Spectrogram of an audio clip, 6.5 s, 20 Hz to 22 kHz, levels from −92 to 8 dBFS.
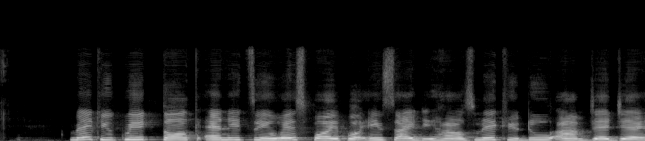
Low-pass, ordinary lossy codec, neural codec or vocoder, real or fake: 14.4 kHz; none; codec, 32 kHz, 1.9 kbps, SNAC; fake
